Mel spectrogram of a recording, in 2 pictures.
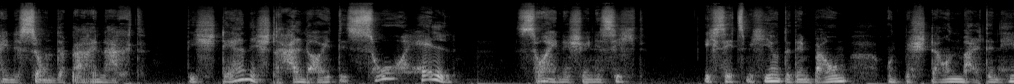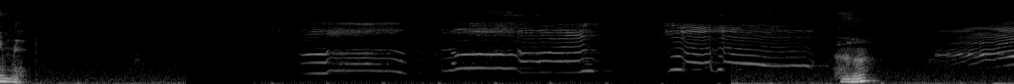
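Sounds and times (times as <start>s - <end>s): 
speech: 0.0s - 4.6s, 5.2s - 10.5s, 18.5s - 19.0s
baby crying at night in a hut or stable: 12.9s - 18.5s, 19.4s - 20.2s.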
